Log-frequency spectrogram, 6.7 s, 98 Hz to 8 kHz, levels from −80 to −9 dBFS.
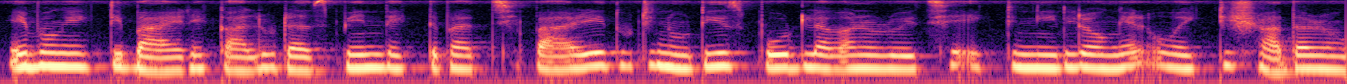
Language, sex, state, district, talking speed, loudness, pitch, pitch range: Bengali, female, West Bengal, Kolkata, 185 wpm, -15 LUFS, 230 Hz, 220-245 Hz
